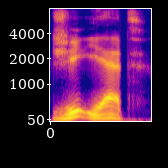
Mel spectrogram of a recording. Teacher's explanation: The entire phrase, did you eat, has completely assimilated into the sound jeet.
